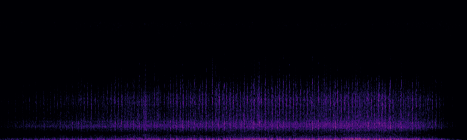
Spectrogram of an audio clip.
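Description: A motorcycle engine, on a motorcycle giving off a lot of smoke and ridden by the character Drake Dog, idles steadily with a rumbling low throb and a hissing upper layer, holding for several seconds before cutting off abruptly.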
